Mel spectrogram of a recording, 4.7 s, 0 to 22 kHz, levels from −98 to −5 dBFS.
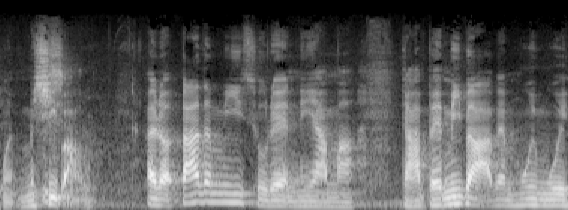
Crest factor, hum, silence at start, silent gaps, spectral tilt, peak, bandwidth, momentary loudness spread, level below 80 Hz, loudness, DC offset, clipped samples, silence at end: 18 dB; none; 0 s; none; -5.5 dB/octave; 0 dBFS; 14 kHz; 10 LU; -48 dBFS; -18 LUFS; under 0.1%; under 0.1%; 0 s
